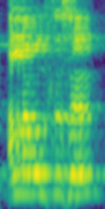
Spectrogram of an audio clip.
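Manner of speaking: normal talking voice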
